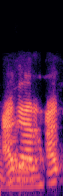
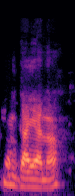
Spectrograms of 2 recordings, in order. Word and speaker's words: Guyana: I didn't say it right. Did you hear what I said? Did you hear what I said? No. I said Guyana. You said Guyana. Yeah. Guyana. I'm cold. Woo. No, Guyana. Guyana. Yeah. Then I said it wrong, but you know I was going.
